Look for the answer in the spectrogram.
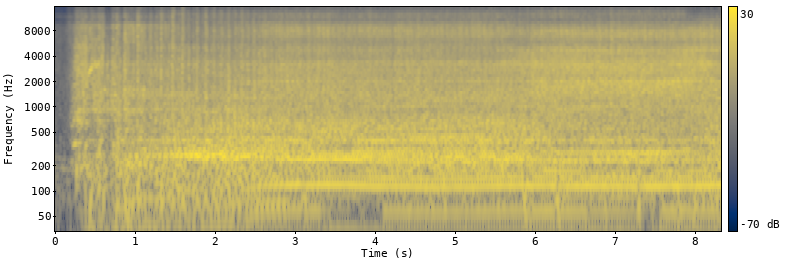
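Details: Small engine after a quick carb clean with carb spray. It starts right up and settles into a steady, even putter with no misses or surging, so it is running healthy. The primer now makes a noise it did not make before.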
